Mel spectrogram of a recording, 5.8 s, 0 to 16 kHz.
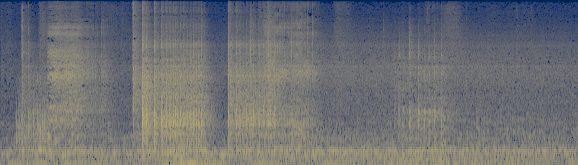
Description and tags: squeaks-loop006
floor, stereo, squeaks, recording, home, loops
